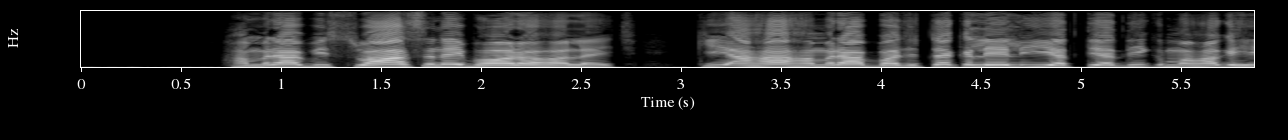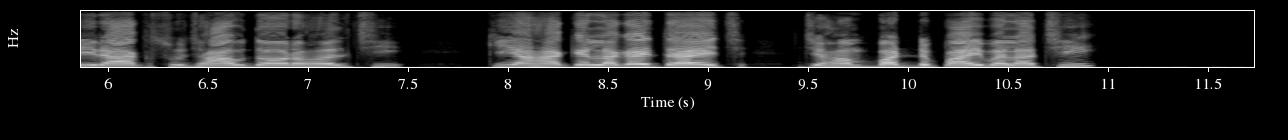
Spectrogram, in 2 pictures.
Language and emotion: Maithili, angry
